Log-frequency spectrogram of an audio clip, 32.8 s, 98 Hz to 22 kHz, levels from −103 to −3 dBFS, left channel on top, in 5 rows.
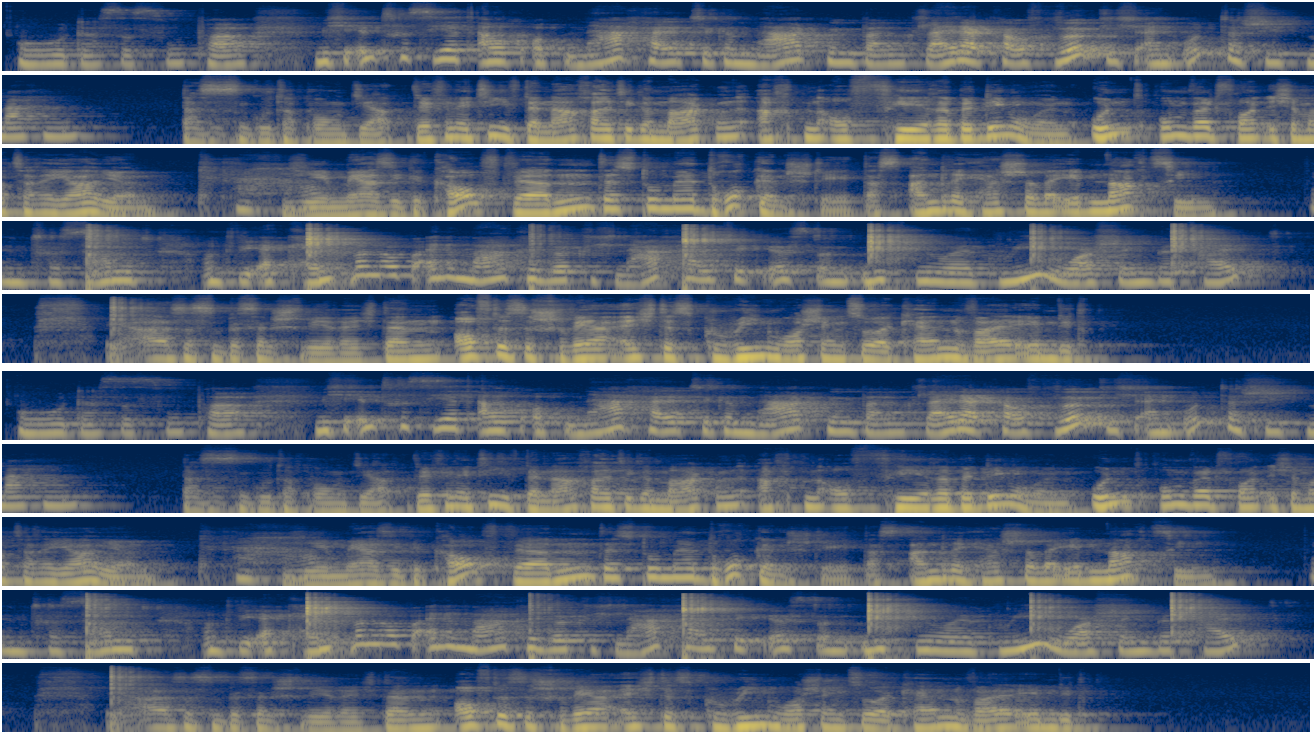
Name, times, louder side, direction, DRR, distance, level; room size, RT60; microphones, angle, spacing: voice 1, 0.1-7.0 14.3-14.7 19.7-25.9, left 1 dB, 5° left, -1 dB, 2.5 m, -39 dB
voice 2, 7.5-19.2 26.4-31.7, left 2 dB, 75° left, 0 dB, 1.6 m, -35 dB
sound 1, 19.6-19.7 20.1-20.3 21.2-21.4 21.8-21.9 22.3-22.4 23.0-23.3 24.0-24.2 24.7-25.0 25.5-25.7 26.8-27.1, equal, 25° right, 7.5 m, -33 dB
20.0 x 16.5 x 9.5 m, 0.68 s
head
